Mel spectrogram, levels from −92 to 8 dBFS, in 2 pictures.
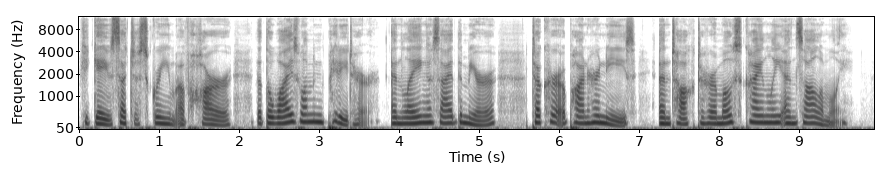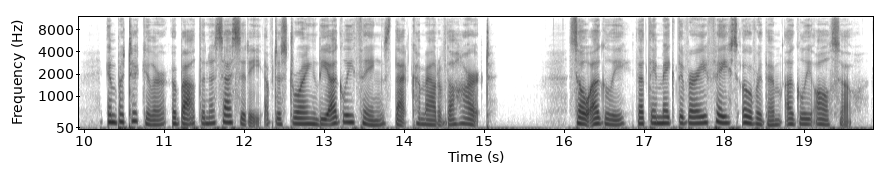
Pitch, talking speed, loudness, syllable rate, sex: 175 Hz, 175 wpm, -19 LUFS, 5.0 syllables/s, female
